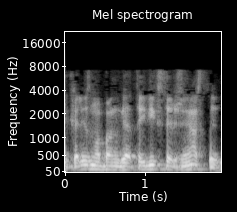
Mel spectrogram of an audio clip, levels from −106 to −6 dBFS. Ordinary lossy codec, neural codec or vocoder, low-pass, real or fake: MP3, 32 kbps; autoencoder, 48 kHz, 128 numbers a frame, DAC-VAE, trained on Japanese speech; 7.2 kHz; fake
